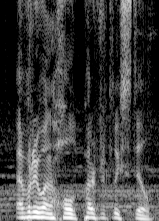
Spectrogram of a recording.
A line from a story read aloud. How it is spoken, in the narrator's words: Drakir shouts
